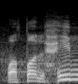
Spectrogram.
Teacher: Masukkan bunyi dengung atau bunyi tanwin, masukkan bunyi tanwin hin tu ke dalam mim dengan sempurnalah, maksudnya masukkan penuh. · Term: Idgham ma'al ghunnah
